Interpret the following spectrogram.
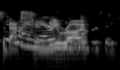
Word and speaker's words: Sebastian: amanda my name is sebastian so of course she she pronounces it with the american way so it's sebastian uh because because i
